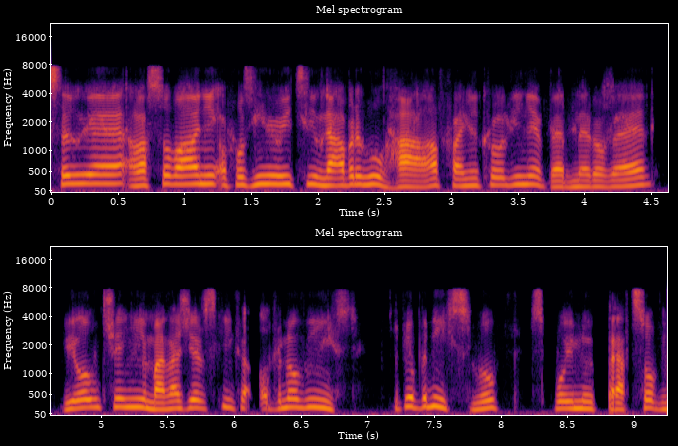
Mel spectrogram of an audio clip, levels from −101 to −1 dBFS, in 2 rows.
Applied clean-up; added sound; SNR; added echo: neural diffusion model UNIVERSE++.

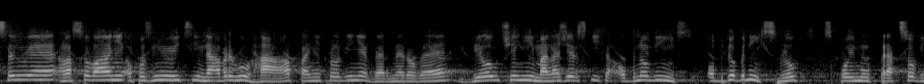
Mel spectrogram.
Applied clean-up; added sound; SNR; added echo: neural separator model SepFormer DNS4.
